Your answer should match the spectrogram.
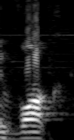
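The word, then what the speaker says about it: walk: टॉक बोल रहे हैं जैसे कि वॉक जैसे कि डब्लू ए एल के वक इसके अंदर एल दिया तो गया है लेकिन हम पढ़ते वक्त एल को पढ़ते नहीं है एक क्या रूल्स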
